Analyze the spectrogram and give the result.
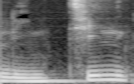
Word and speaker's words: LinkedIn: Euh, la vraie prononciation officielle qu'on est censé faire, c'est LinkedIn. Voilà, ça c'est pour tous les puristes qui auront écouté tout le début du dossier et qui vont nous taper dessus, moi le premier, pour avoir prononcé LinkedIn, prononcez bien LinkedIn comme s'il y avait un T.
